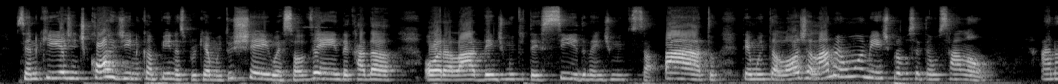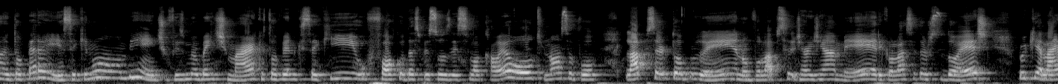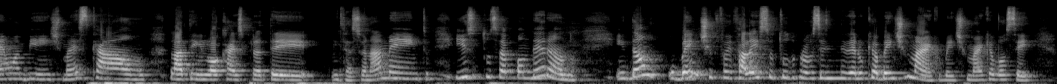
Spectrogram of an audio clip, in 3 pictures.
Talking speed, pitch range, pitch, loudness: 230 wpm, 220-275 Hz, 235 Hz, -20 LUFS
